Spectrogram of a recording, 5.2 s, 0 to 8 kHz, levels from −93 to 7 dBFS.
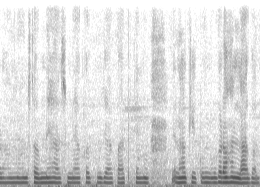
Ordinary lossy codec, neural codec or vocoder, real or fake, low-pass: none; none; real; none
